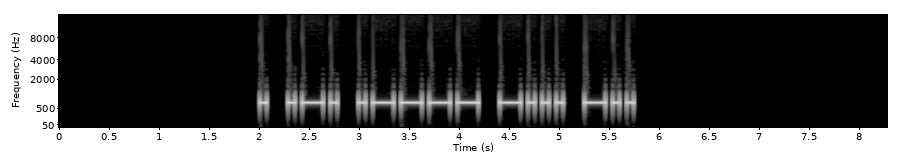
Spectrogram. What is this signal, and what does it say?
Morse code, heard as a keyed tone, about 17 wpm, 700 Hz. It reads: ER1BD
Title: DXCC-100 Call Signs - 5 Characters - Repeated 3x - 17wpm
